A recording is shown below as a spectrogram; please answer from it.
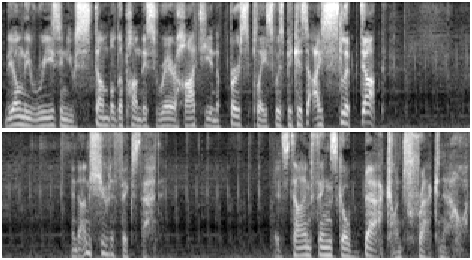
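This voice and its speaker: An actor playing an ambitious, ruthless zealot in a video game, husky-voiced, bitter and taunting in a theatrical way. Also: male voice, medium pitch, animated, unhurried, long pauses, soft background music. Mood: contemptuous, menacing. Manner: theatrical, taunting, sneering villain delivery. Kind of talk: dramatic video game voice acting.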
